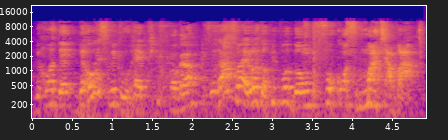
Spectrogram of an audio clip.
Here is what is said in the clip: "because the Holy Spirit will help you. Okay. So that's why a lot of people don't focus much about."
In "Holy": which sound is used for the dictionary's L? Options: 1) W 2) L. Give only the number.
1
